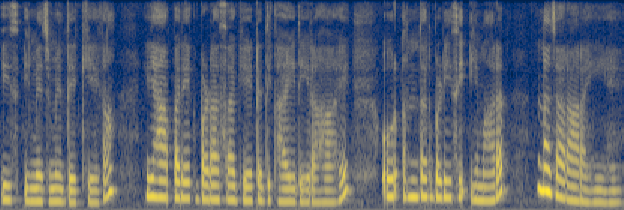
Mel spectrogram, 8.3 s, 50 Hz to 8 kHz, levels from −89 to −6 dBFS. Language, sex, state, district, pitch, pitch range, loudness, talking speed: Hindi, female, Rajasthan, Jaipur, 205 Hz, 180-245 Hz, -19 LUFS, 165 wpm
